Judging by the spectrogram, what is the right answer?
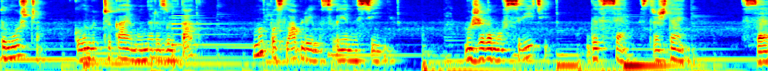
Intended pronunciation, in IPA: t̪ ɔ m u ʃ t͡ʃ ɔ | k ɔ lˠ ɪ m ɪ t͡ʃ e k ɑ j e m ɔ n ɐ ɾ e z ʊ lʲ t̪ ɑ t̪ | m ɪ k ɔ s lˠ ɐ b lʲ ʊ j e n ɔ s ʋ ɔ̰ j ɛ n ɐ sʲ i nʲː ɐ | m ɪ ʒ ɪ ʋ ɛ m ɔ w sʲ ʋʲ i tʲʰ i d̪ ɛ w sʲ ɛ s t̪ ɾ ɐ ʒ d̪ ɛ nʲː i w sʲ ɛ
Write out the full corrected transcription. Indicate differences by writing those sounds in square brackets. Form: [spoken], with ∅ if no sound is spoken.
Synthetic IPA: t̪ ɔ m u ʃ t͡ʃ ɔ | k ɔ lˠ ɪ m ɪ t͡ʃ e k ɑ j e m ɔ n ɐ ɾ e z ʊ lʲ t̪ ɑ t̪ | m ɪ [p] ɔ s lˠ [ɑ] b lʲ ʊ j e [m] ɔ s ʋ ɔ̰ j ɛ n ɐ sʲ i nʲː ɐ | m ɪ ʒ ɪ ʋ ɛ m ɔ w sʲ ʋʲ i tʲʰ i d̪ ɛ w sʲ ɛ s t̪ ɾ ɐ ʒ d̪ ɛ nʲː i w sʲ ɛ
